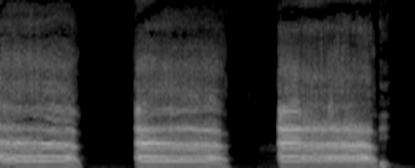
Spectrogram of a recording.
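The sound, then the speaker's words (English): A voice mimics a girl's shrill scream three times, each cry held for nearly a second before its pitch sags and cuts off, with short silent gaps between. Loud and otherwise alone. “this like fucking Dollar General alarm clock of her constant scream.”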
